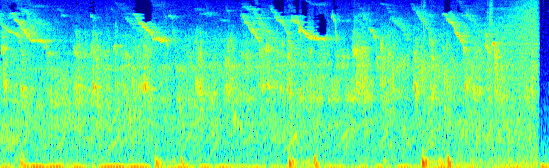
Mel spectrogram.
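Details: In Kruger National Park by day, a group of mongooses being hunted by a Martial Eagle perched in a tree gives high, sharp, overlapping chirps and twitters, with low thumps and wind rumble beneath.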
